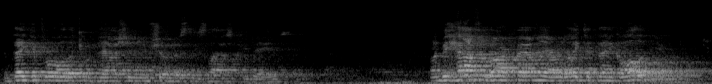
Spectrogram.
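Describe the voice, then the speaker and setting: A man's voice: high-pitched, brisk, a little mellow, close to an everyday voice. An actor playing a grieving, formal man addressing mourners in a live stage play. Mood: solemn, grieving. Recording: echoey hall, distant, crowd sounds.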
